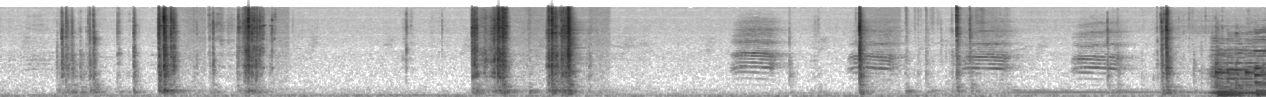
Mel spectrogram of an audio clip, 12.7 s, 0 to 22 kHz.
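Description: Mechanical clicks and clunks from the piano-key transport buttons and cassette door of a Sony TC-K15 cassette deck. A bird caws harshly three times in the middle. Near the end a key goes down and music starts playing back from the tape.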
